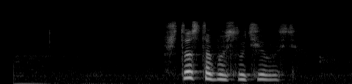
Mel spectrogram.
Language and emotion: Russian, neutral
